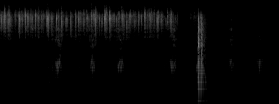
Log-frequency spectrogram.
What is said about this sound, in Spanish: Son tus dados de pelea. Los tiras. Recuerda las combinaciones. Pueden ser pares, tríos O al mayor.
